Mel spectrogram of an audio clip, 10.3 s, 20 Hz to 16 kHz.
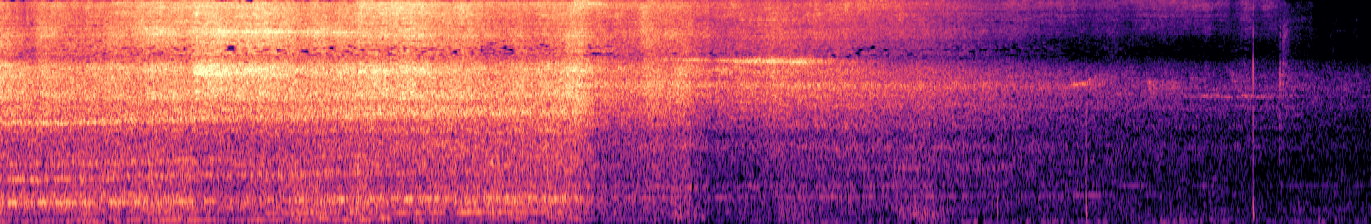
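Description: Seibu 2000 series electric train heard from inside a car: loud running noise with a faint whine. It drops suddenly about four seconds in, then fades steadily, with a few faint clicks near the end.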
